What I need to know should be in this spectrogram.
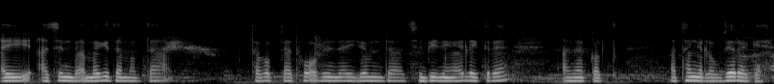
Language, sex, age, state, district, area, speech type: Manipuri, female, 60+, Manipur, Imphal East, rural, spontaneous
